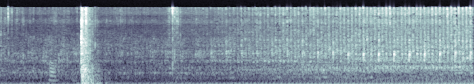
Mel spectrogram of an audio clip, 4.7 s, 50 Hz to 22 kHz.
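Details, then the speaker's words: Citroën C4 Picasso 1.6 HDi 110 diesel after injector seal work: a single thump, then a steady low rumble that settles without misses or knocks; idle stabilized and running normally. "alors voyez là on est on a retrouvé un un bruit moteur stabiliser normal fonctionnement normal"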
